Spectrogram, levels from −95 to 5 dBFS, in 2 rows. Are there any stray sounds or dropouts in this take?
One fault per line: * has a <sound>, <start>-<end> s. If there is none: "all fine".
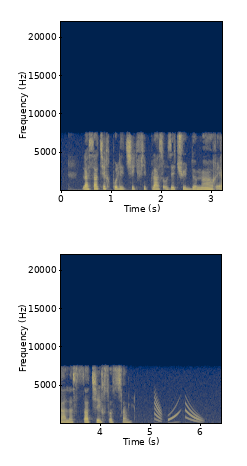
* has a chirp, 5.1-6.1 s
